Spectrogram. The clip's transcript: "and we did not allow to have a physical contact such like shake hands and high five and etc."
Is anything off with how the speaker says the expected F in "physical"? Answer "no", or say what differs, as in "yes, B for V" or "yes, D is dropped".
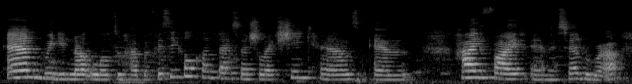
no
